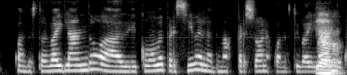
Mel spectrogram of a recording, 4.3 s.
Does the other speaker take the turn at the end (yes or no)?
no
